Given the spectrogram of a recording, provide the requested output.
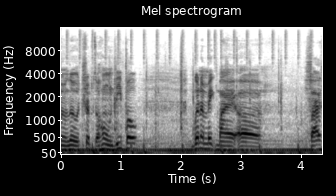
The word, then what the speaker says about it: Depot: Home Depot. People say the Home Depot. All right. If you really think about it, it's Depot, not Depot. No, the T silent.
